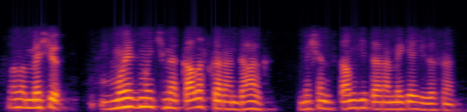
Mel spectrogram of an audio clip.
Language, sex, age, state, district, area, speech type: Kashmiri, male, 18-30, Jammu and Kashmir, Anantnag, rural, conversation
